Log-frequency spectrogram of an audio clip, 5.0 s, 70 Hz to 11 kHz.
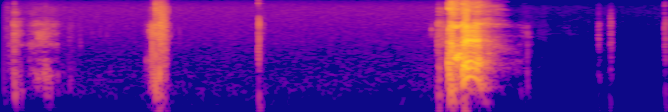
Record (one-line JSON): {"cough_length": "5.0 s", "cough_amplitude": 32768, "cough_signal_mean_std_ratio": 0.18, "survey_phase": "beta (2021-08-13 to 2022-03-07)", "age": "65+", "gender": "Male", "wearing_mask": "No", "symptom_shortness_of_breath": true, "smoker_status": "Ex-smoker", "respiratory_condition_asthma": false, "respiratory_condition_other": true, "recruitment_source": "REACT", "submission_delay": "1 day", "covid_test_result": "Negative", "covid_test_method": "RT-qPCR", "influenza_a_test_result": "Negative", "influenza_b_test_result": "Negative"}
